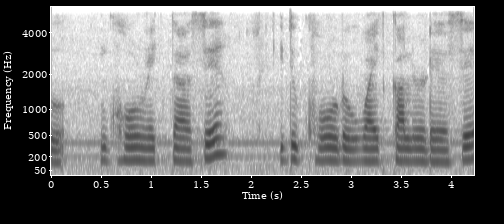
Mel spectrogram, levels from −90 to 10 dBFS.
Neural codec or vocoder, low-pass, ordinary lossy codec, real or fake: none; 5.4 kHz; AAC, 32 kbps; real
